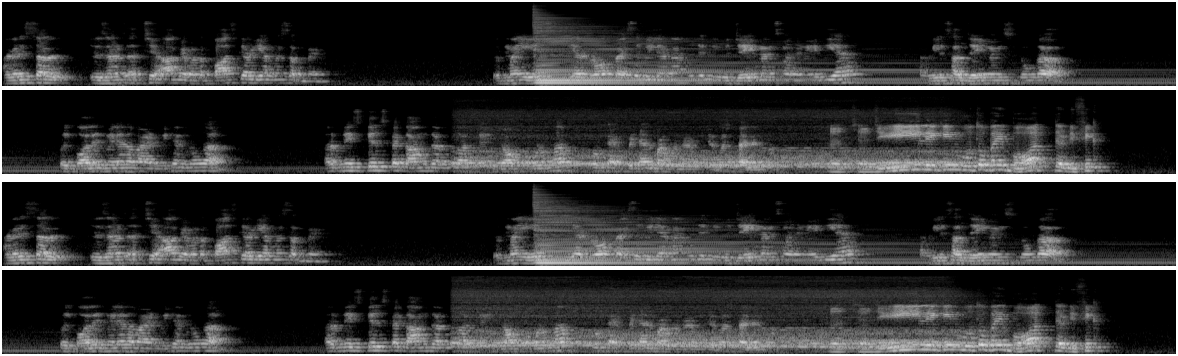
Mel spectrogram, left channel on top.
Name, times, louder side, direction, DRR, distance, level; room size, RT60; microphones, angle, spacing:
voice 1, 0.0-0.6 0.9-3.2 4.9-8.6 9.2-10.6 12.3-13.9 15.0-19.5, left 1 dB, 65° left, 1.3 m, -24 dB
Keyboard (musical), 5.3-13.9, left 1 dB, 5° left, 1.1 m, -29 dB
sound 1, 16.2-21.8, right 1 dB, 80° right, 1.0 m, -26 dB
voice 2, 20.0-22.7, equal, 20° left, 0.7 m, -19 dB
4.4 x 2.8 x 2.7 m
head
